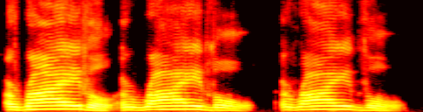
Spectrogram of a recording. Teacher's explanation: it sounds a little bit like oh oh but it's not an o sound it's a dark L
